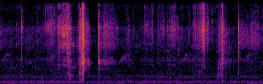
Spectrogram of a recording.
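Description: A deck of glossy holographic tarot cards being shuffled and handled, giving a few soft card flicks and snaps about a second and a half in and again about four seconds in.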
